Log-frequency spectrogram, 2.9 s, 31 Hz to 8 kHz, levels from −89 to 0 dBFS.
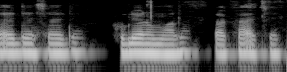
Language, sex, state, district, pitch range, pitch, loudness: Bengali, male, West Bengal, Malda, 135-140 Hz, 140 Hz, -25 LUFS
